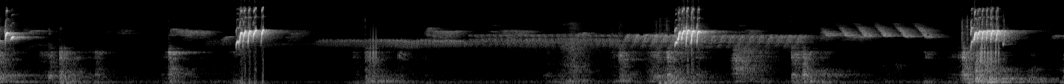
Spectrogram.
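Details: Female canary call meant to urge males into readiness and full song: three piercing high chirps spaced a few seconds apart, with a soft, thin twittering trill running quietly underneath.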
